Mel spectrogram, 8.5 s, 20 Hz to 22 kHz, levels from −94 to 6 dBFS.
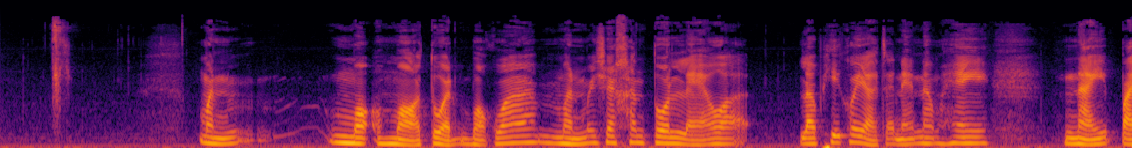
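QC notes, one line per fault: Throughout: MP2 compression. The speech sounds dull, with nothing above 14.4 kHz, and a gurgling, granular roughness clings to it. Upper detail seems to flicker in and out. The likely cause is MPEG Layer II coding at a rate too low for the material, one that fits roughly 80 kbps. That coder divides the spectrum into 32 sub-bands and shares out a small bit budget, so the highest bands are dropped and the remaining ones are quantised coarsely.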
